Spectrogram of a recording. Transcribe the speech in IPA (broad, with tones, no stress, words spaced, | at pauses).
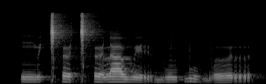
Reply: ŋ͡mɪ˧ǀʰə˥˧ǀʰə˥˧la˥ wɪ˧˩rbu˧l ɓu˥˧bɤ˩˧r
